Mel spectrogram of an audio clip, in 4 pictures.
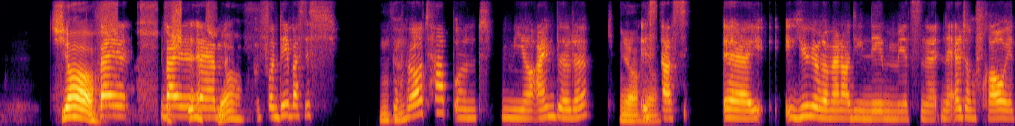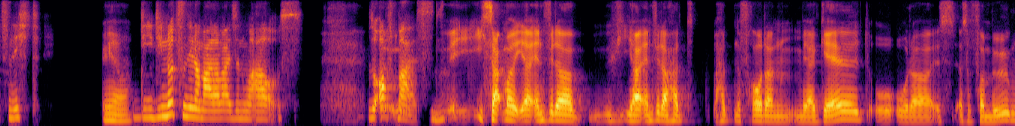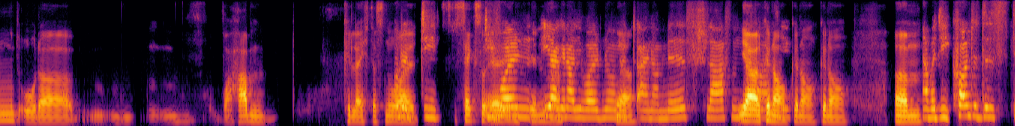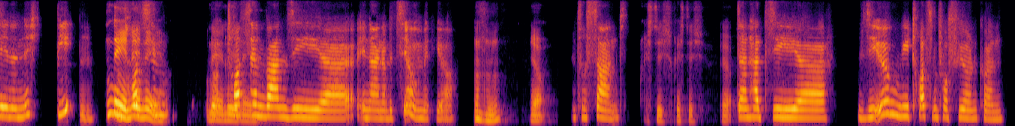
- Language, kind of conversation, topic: German, unstructured, Wie hat sich euer Verständnis von Vertrauen im Laufe eurer Beziehung entwickelt?
- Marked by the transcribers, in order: tapping; unintelligible speech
